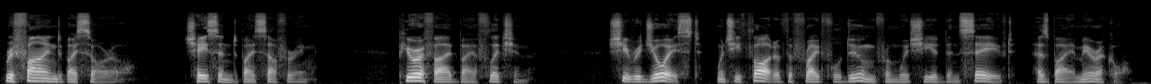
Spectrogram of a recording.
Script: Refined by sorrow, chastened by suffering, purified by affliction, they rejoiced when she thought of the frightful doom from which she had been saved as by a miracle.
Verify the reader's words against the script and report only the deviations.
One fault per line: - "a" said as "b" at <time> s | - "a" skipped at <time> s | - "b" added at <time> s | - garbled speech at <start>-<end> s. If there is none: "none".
- "they" said as "she" at 6.1 s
